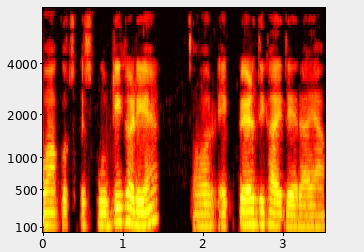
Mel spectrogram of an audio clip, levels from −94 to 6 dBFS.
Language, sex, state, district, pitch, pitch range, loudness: Hindi, male, Chhattisgarh, Bilaspur, 120 Hz, 115-125 Hz, -19 LUFS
